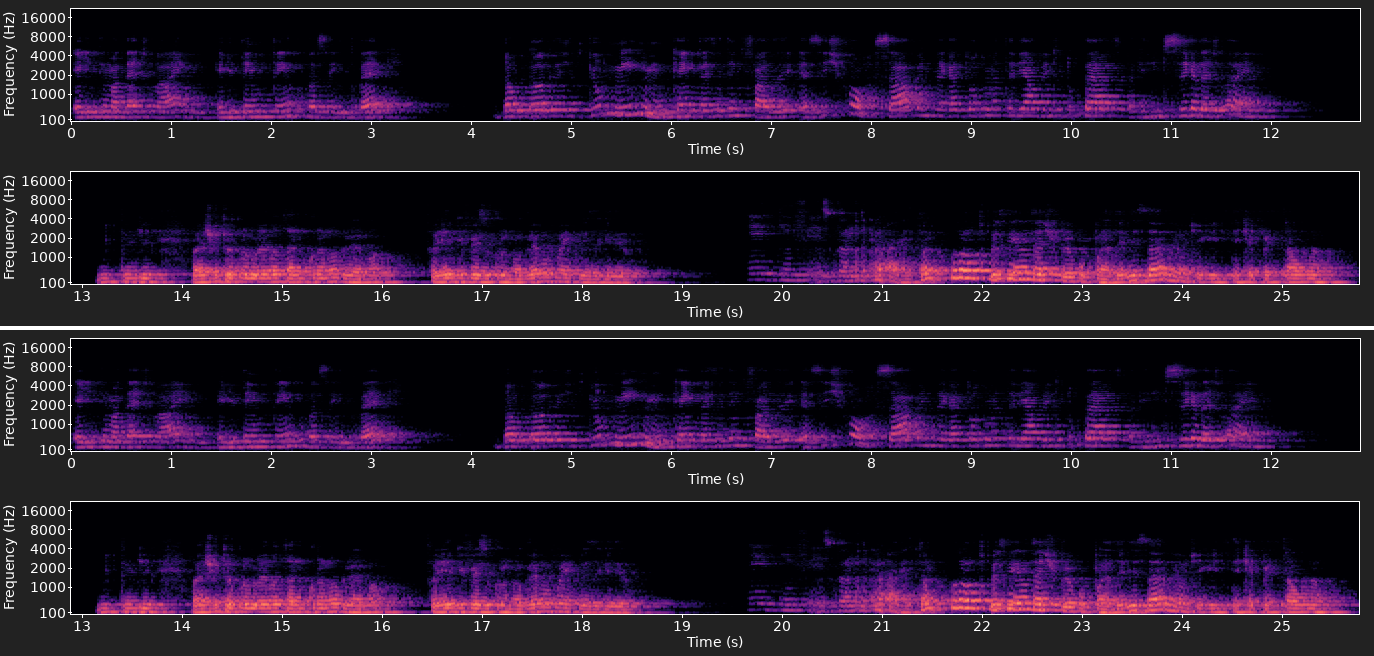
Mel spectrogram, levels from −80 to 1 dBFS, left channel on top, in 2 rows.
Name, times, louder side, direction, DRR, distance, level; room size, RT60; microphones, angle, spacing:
voice 1, 0.0-3.3 4.2-11.9 19.6-21.1, left 1 dB, 75° left, -1 dB, 6.5 m, -39 dB
voice 2, 13.1-16.1 16.5-18.5 20.9-25.6, equal, ahead, -6 dB, 2.5 m, -26 dB
25.0 x 15.5 x 7.2 m, 1.1 s
head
